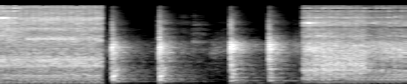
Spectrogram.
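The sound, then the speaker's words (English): Construction hammering by construction workers in the city, on both sides of an apartment: four loud, sharp metallic blows at an uneven pace, each ringing briefly, set between bursts of a steady, harsh machine roar at the start and end. “Construction workers all over the city.”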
